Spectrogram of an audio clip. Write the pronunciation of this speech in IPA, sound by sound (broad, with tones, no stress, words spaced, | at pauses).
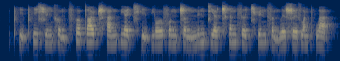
pʰḭ˨˩pʰi˥˩ ɕy˧˥nxɤ̰˨˩ŋ t͡sʰɤ˥˩t̪ɑ˥ʊ̯ ʈ͡ʂʰa˧˥n pjɛ˥˩t͡ɕʰḭ˨˩ pjo˧˥ʊ̯fɤ˧˥ŋʈ͡ʂɤ̰˨˩ŋn̪y˥n t͡ɕjɛ˧˥ʈ͡ʂʰə˥nsɹ̩˧˥ t͡ɕʰy˥nsɤ̰˨˩ŋli˥˩ ʂɻ̩˧˥swɑ˧ŋ pʰwä˥˩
